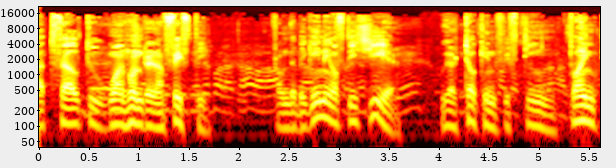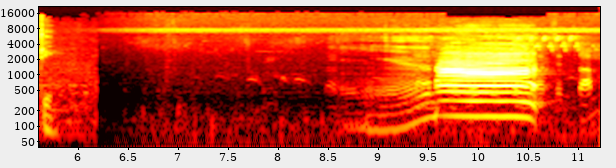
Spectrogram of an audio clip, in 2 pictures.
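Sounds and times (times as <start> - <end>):
speech: 0.0 - 1.8, 2.4 - 5.8, 9.6 - 9.9
cow mooing: 8.6 - 10.8.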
